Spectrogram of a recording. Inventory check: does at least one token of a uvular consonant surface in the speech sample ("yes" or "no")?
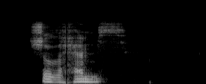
no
